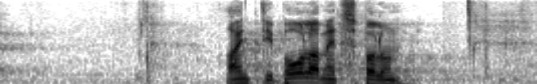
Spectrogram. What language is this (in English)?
Estonian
